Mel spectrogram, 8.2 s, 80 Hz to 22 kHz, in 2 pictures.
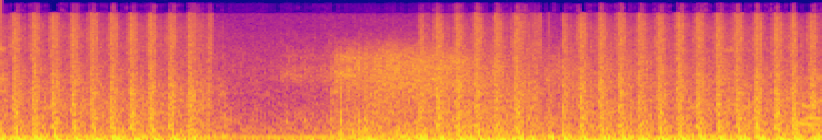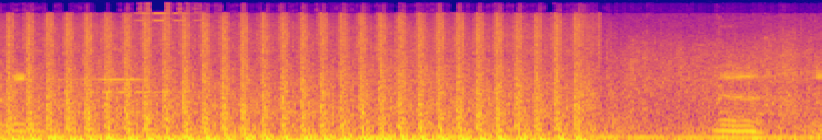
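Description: Long sustained bursts of .50 caliber machine gun fire from a P-51 Mustang fighter in an arcade air-combat game, a loud continuous rattle broken by short pauses near the start and end.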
